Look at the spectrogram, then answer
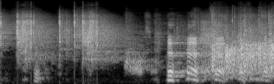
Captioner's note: laughs; applause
